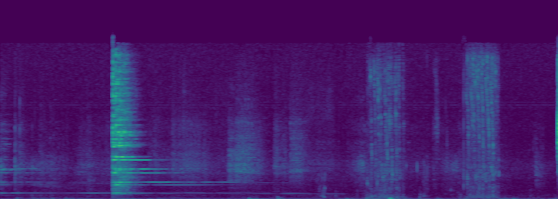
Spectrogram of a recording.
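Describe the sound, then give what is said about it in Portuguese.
Glasses clink together once in a toast, a bright chime whose clear ringing tone lingers for a couple of seconds, followed by soft handling and rustling sounds. “um brinde a isso. Um brinde a isso. Um brinde.”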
